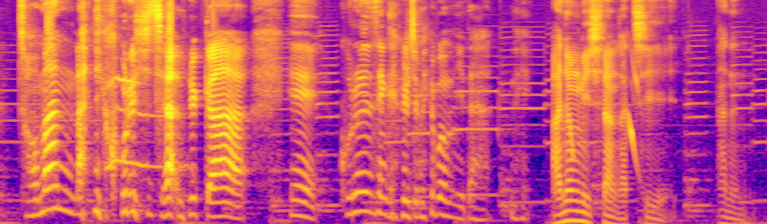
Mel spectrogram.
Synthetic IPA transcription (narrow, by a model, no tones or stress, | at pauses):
t͡ɕʌmanmaɲikoɾɯɕʰid͡ʑianɯɭk͈a | je̞kɯɾʌns̬ʰe̞ŋɡaɡɯɭt͡ɕomhe̞bomɲidane̞ | a̰ɲʌŋmiɕʰiɾa̰ŋɡa̰t͡ɕʰḭ | hanɯ̰n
